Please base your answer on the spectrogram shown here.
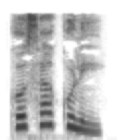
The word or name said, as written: ಕಿಸುಗುಳಿ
